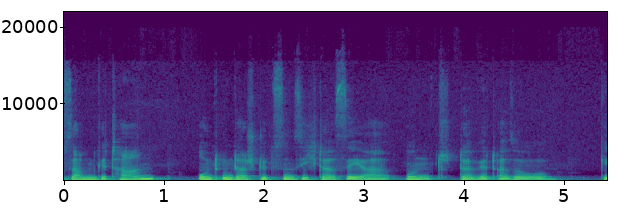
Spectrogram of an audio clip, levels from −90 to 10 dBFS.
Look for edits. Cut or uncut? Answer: cut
